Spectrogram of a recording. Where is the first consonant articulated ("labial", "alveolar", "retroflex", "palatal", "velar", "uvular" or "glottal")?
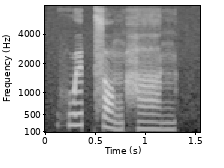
glottal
